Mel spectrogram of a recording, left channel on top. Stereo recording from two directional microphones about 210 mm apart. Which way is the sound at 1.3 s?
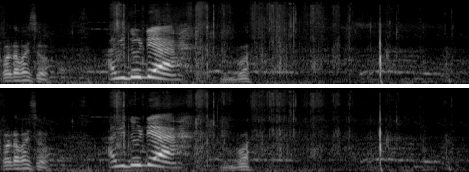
60° left (ahead or behind).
